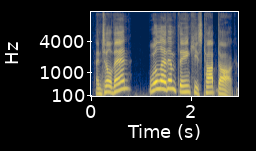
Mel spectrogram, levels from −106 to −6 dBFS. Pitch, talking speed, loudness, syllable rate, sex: 220 Hz, 185 wpm, -16 LUFS, 4.2 syllables/s, female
